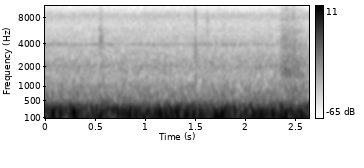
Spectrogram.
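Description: FlightFactor 767-300F cargo jet in X-Plane 12 during takeoff at Louisville, a steady low engine roar and rumble, loud and continuous with faint clicks above.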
